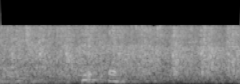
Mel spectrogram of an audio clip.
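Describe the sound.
Audience applause, a continuous dense patter of many hands clapping at a steady level, with a brief voice rising out of it near the middle.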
